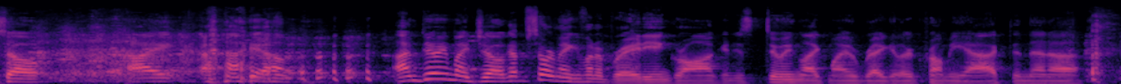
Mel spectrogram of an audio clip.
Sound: laughter

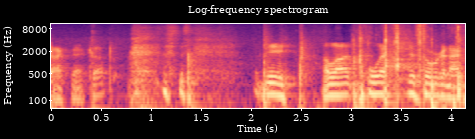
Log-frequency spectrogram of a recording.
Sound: laughs

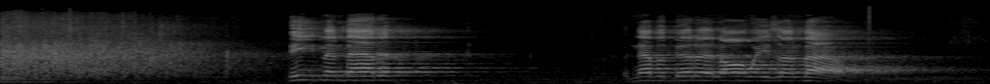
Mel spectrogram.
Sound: applause

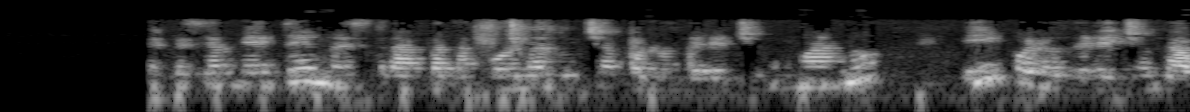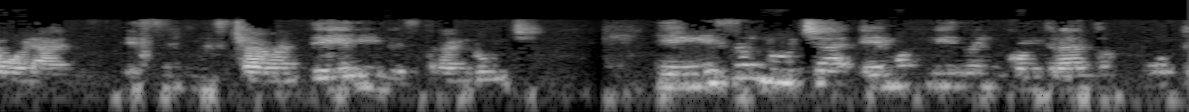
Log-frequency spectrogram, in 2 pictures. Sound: Spanish

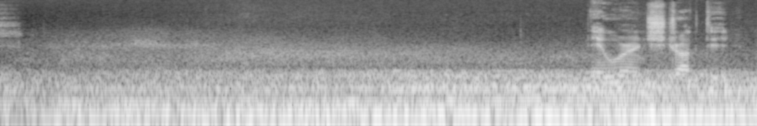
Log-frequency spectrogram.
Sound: wind whooshing

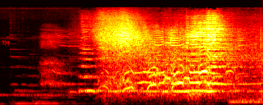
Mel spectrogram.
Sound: yelling

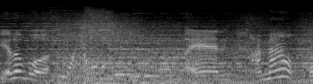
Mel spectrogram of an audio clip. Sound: BB-8 whirring

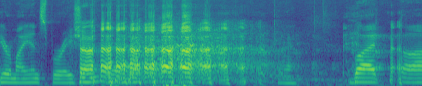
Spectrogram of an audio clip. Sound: laughter

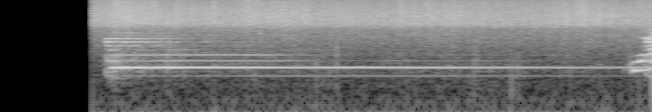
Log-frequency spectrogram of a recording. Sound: bell tolls

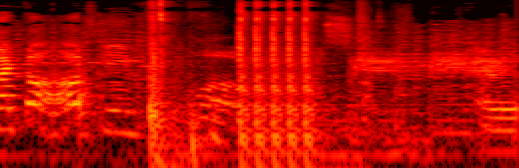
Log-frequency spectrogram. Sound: slapslapslapslapslap

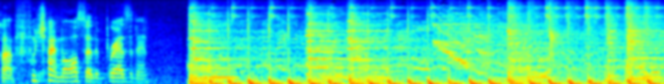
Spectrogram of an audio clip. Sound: students chattering; upbeat music

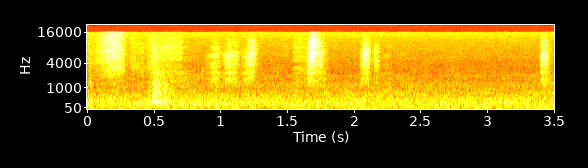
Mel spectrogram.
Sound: marker rasps

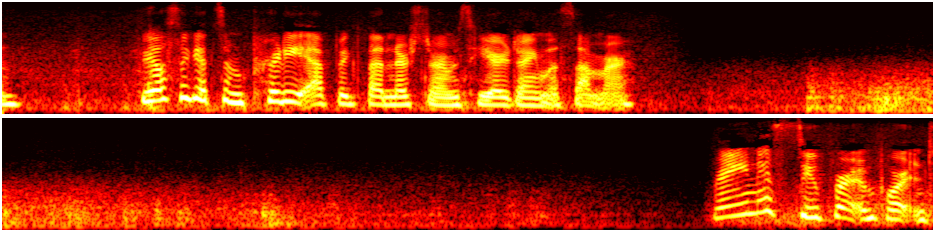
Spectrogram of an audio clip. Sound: thunder sound

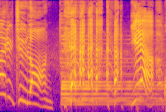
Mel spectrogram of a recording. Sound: giggles

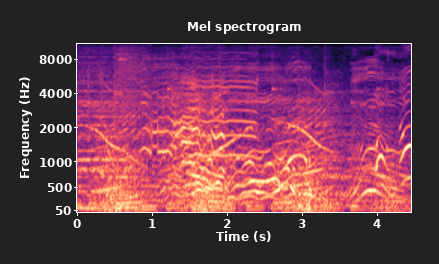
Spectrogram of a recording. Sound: screaming

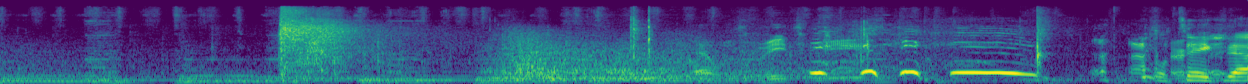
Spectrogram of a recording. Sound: gunshots; laughing

